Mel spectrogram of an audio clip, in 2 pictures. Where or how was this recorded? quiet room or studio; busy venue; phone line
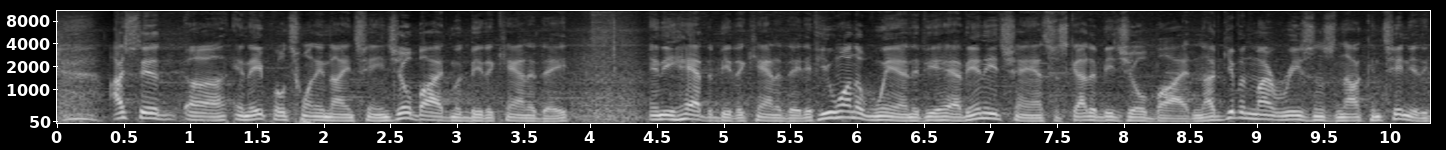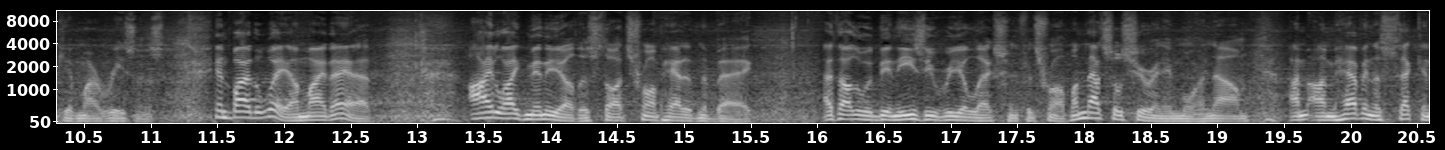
busy venue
